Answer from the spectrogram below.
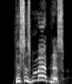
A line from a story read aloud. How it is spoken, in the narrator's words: Hallam shouted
